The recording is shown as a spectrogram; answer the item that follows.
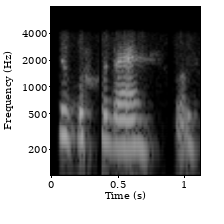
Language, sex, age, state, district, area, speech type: Kashmiri, female, 30-45, Jammu and Kashmir, Bandipora, rural, conversation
